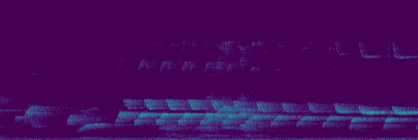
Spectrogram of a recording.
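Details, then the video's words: European goldfinch song, described as error-free and used to teach young birds: clear chirping notes in quick succession over a faint low background hum. "تغريد الحسون الملكي خالي من الاخطاء لتعليم الفراخ"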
